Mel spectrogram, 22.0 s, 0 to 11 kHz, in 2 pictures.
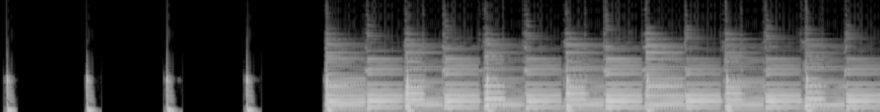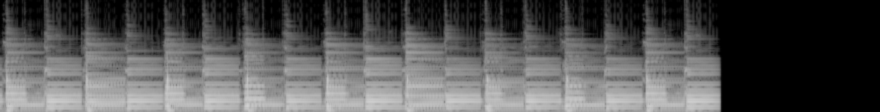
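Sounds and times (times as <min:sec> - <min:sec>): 
picking: 0:04.1 - 0:20.0.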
